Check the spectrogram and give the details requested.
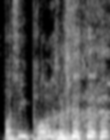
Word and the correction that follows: Osteoporose: Wie, wie, heißt das richtig? Ossi-Prognose, nicht? – Osteoporose? Ja, richtig.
